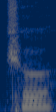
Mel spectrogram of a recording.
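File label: "che", Mandarin Chinese pinyin voice, first tone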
